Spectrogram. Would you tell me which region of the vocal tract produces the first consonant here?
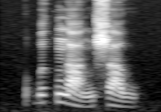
lips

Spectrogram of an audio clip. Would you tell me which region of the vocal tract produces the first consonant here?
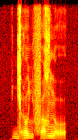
palate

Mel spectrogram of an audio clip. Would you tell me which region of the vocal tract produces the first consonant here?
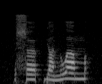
tongue tip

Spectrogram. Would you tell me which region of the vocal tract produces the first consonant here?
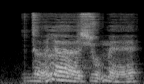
tongue tip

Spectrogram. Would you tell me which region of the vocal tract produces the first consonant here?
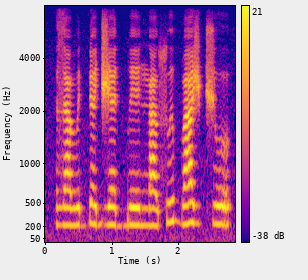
tongue tip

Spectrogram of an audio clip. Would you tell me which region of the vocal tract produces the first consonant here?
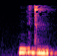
velum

